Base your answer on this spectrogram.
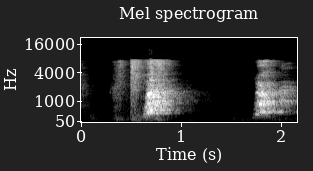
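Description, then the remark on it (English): Two sharp barks from Daisy, a 10-month-old puppy, the first longer and louder, followed by a brief pause and a second shorter bark, with no talking over them. “What's the dog's name?”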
